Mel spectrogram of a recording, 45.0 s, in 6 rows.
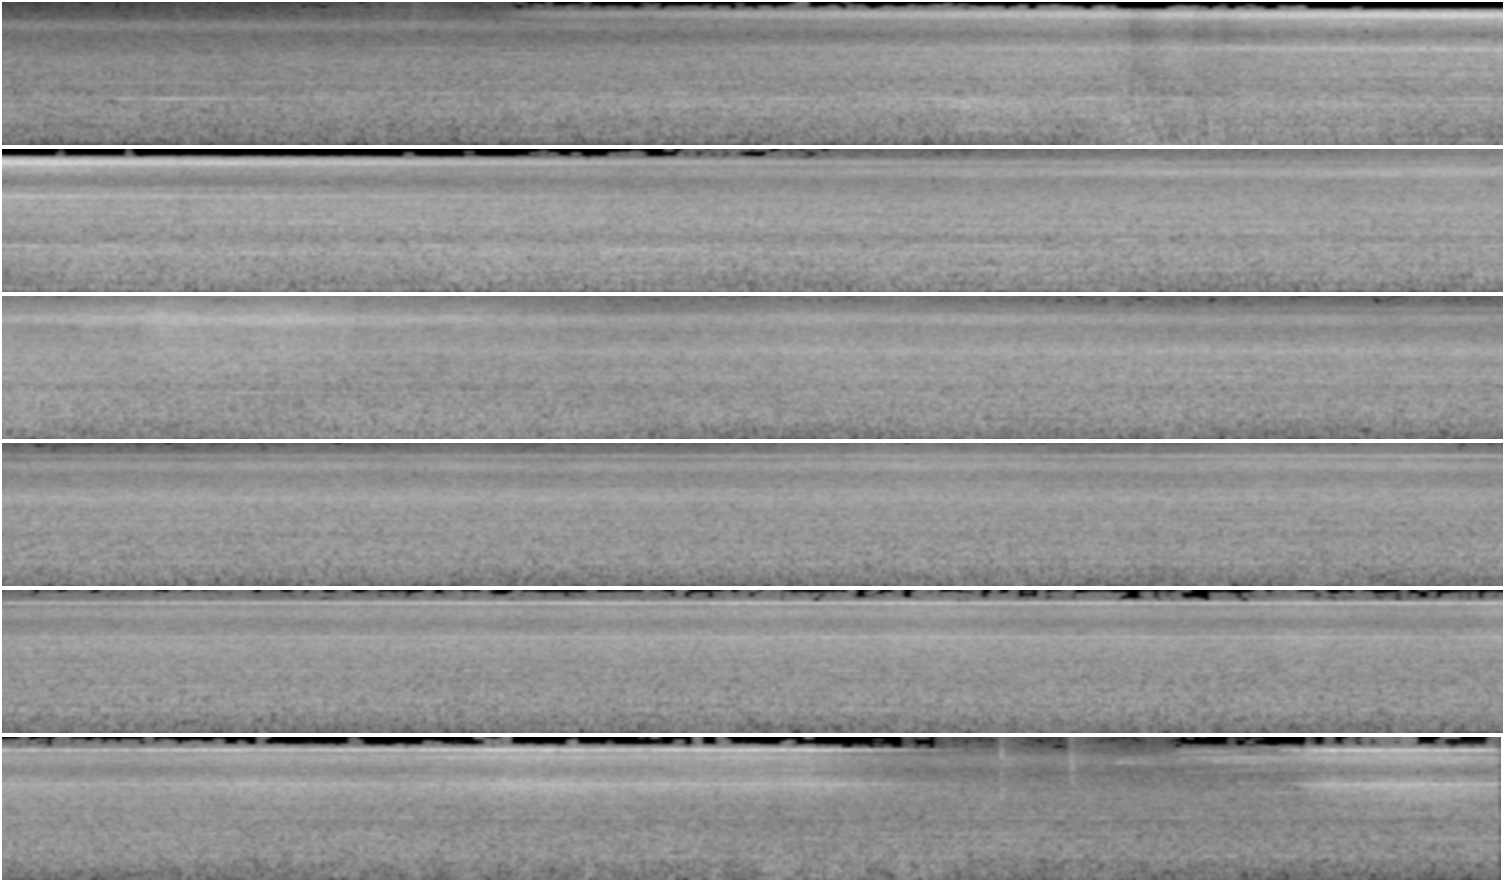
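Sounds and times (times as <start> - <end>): train steady rushing noise: 0.0 - 45.0
faint high whine: 0.2 - 20.5.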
